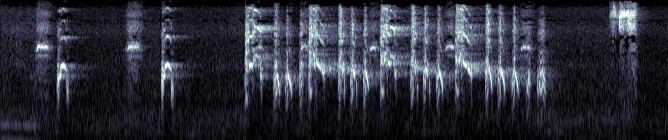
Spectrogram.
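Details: Wild grey francolin calling: a couple of separate squeaky two-part notes, then a long, loud run of harsh, scratchy notes repeated in fast succession for about three seconds. One last sharp note follows after a pause.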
